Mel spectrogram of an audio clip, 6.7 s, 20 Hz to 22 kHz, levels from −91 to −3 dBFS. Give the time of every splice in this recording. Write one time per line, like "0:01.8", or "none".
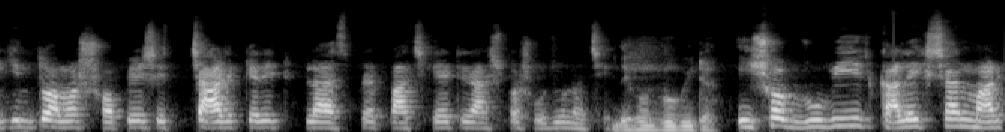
none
